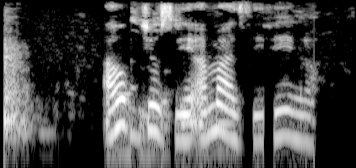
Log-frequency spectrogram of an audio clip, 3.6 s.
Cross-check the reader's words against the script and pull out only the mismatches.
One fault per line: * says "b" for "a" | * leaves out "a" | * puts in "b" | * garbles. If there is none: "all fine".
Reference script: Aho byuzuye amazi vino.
all fine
